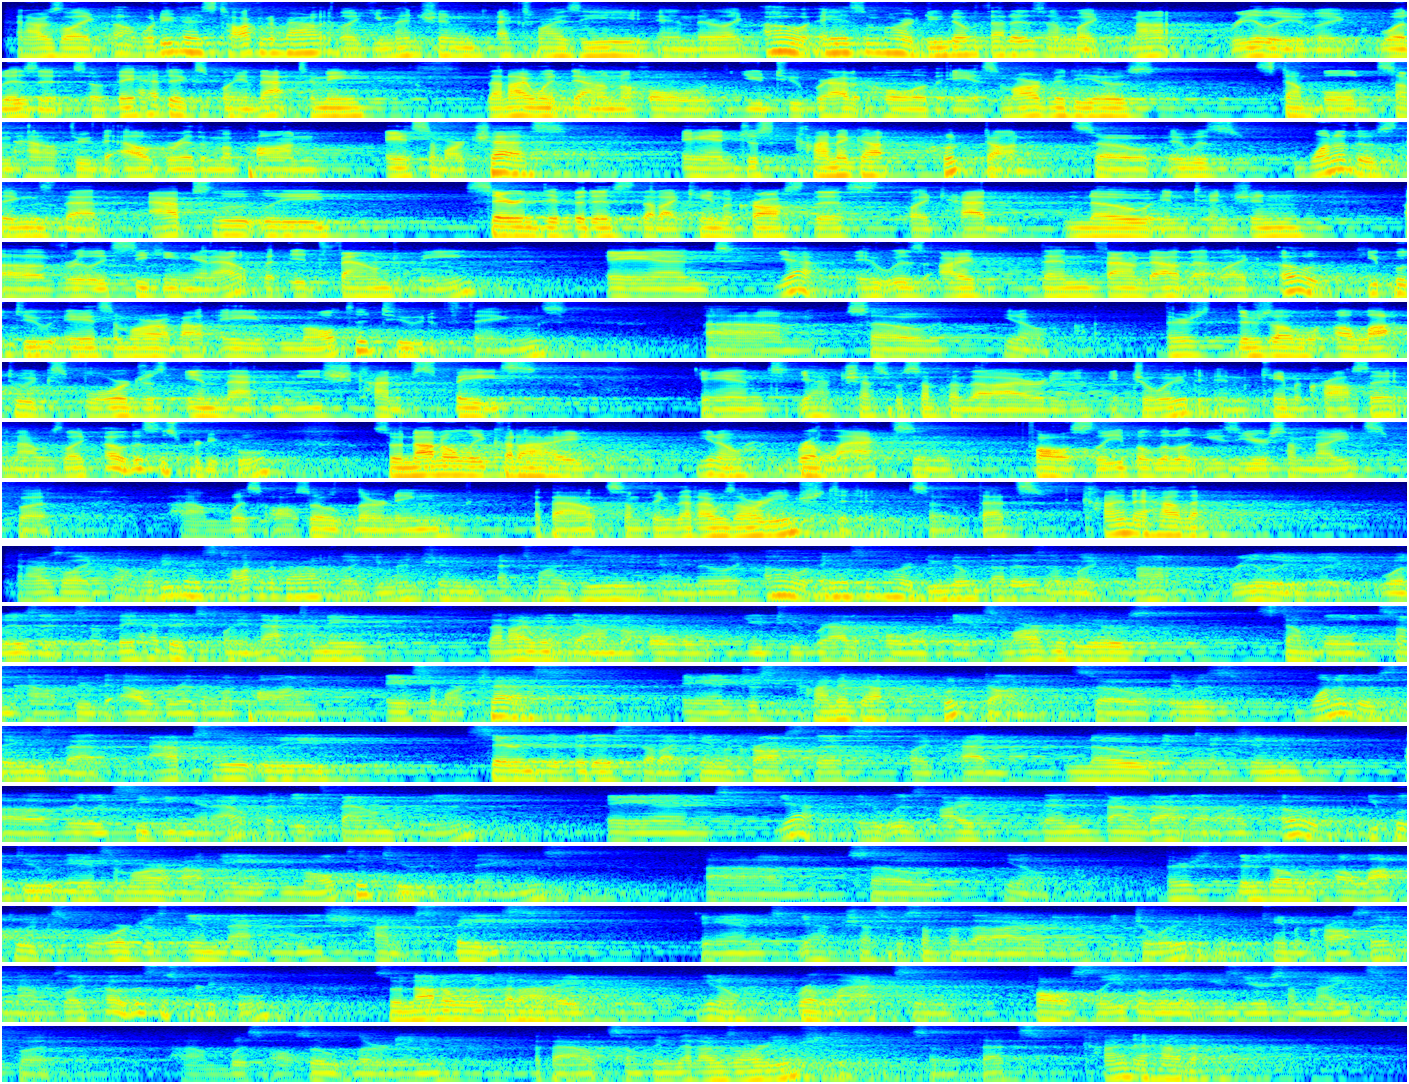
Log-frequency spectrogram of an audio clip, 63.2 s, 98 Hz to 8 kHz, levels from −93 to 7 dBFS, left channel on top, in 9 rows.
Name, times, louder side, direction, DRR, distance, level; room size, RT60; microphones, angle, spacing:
voice 1, 0.1-5.9 6.1-8.8 9.4-12.8 13.3-15.7 16.0-16.9 17.4-20.2 20.5-22.7 23.4-27.6 28.1-30.5 31.1-37.9 38.6-39.8 40.1-40.4 40.9-44.8 45.6-52.1 52.6-54.0 54.3-56.5 57.0-58.4 58.9-62.2, left 5 dB, 50° left, 11 dB, 0.4 m, -28 dB
8.8 x 6.3 x 7.3 m, 2.7 s
head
